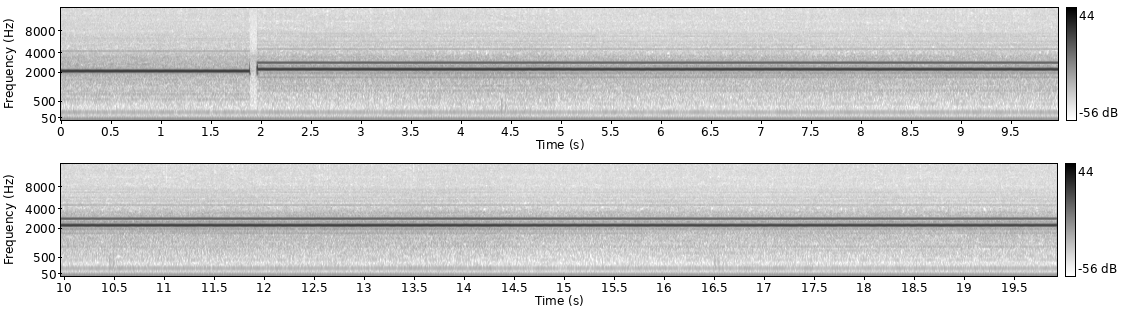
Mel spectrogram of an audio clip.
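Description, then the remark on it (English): A high-speed computer modem gives a loud, steady, high-pitched connection tone that drones without a break for about twenty seconds, stepping up slightly in pitch near the start, with a faint low hum beneath. “Yes, the high-speed computer modem.”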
